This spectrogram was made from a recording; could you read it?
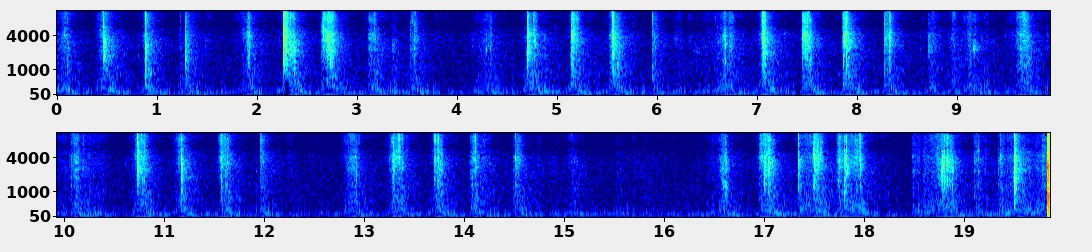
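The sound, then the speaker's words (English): A deck of cards being shuffled for a card reading, heard as quiet, crisp clicks and light snaps in irregular bursts and clusters, with no talking. “I'm going to shuffle the deck.”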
